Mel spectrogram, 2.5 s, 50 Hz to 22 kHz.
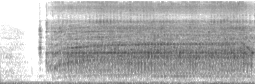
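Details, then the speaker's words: Matco Infinium MCL1238R 3/8-inch 12V electric ratchet, over 10 years old, before motor replacement: thin, steady high whine for about two seconds with little power. Slow and weak, sometimes smokes; motor worn. "it's got a very slow crank it doesn't have a lot of power it smokes sometimes"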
